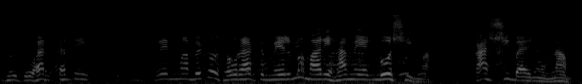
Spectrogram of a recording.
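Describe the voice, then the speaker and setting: Crowd noise surrounds this man's very high-pitched, fairly quick voice. He's a Gujarati-accented folk comedian on a live outdoor village stage, using a PA system as he tells lively jokes and stories and takes on the voices of the people in them.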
